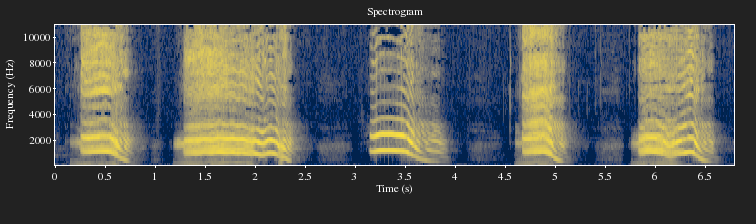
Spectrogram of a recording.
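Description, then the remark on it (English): Five imitated cow calls of the sweet 'here I am' type, each a loud, reedy, nasal mew that bends in pitch and then drops away, separated by short pauses. The second call is longer than the rest, and no one talks. “I'll start with a sweet cow call, just the just a nice sweet here I am type cow call to where I can become more insistent.”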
